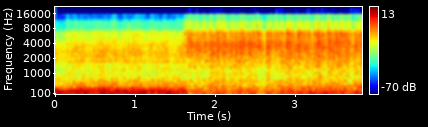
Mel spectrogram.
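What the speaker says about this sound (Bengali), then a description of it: "মাঝে মধ্যে যদিও গ্যাপ ছিল, কিন্তু বৃষ্টি হচ্ছে।" Heavy rain drums steadily on a moving vehicle while driving past Bashundhara residential area toward 300 Feet road in Dhaka, a loud continuous wash with road rumble underneath.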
